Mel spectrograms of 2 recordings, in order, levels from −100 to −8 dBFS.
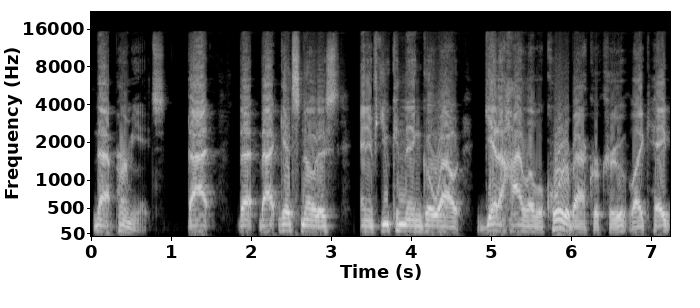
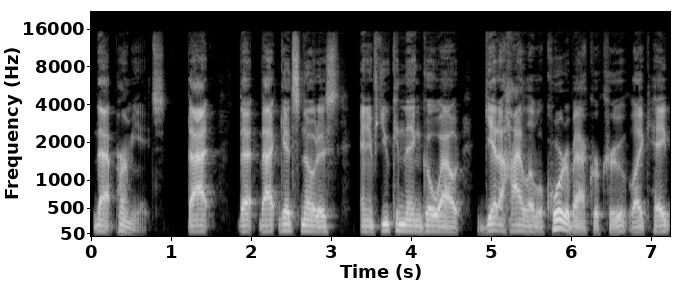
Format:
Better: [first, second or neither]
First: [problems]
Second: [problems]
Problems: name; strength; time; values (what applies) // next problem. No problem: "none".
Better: second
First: distortion; heavy; 8% of the sound clipped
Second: none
